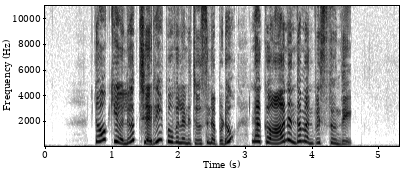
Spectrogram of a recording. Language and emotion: Telugu, happy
